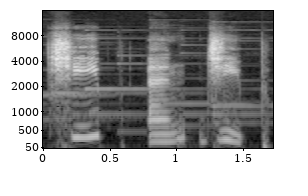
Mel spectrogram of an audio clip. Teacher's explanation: the tip or the blade of the tongue is the active articulator and the teeth ridge is the passive articulator · For example, in the case of cheap and jeep, okay, here the blade of the tongue touches the teeth ridge and produces the initial sound ch and j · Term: palato alveolar, palato-alveolar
